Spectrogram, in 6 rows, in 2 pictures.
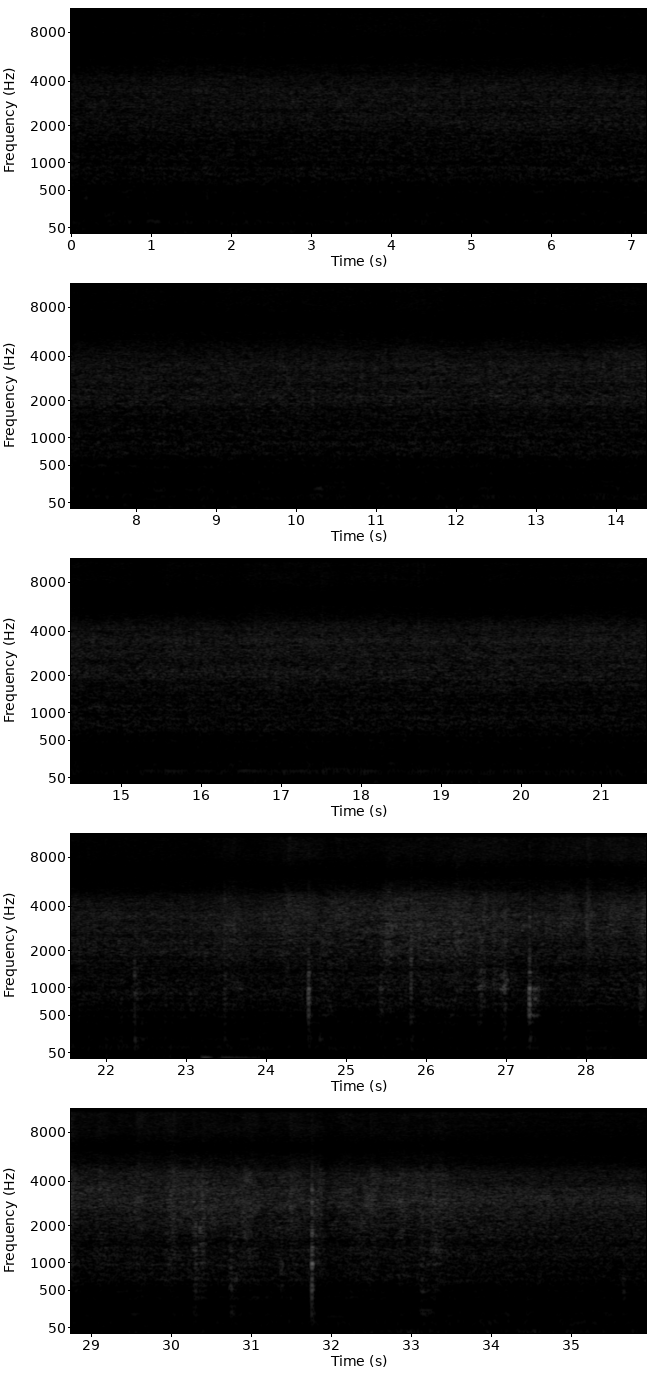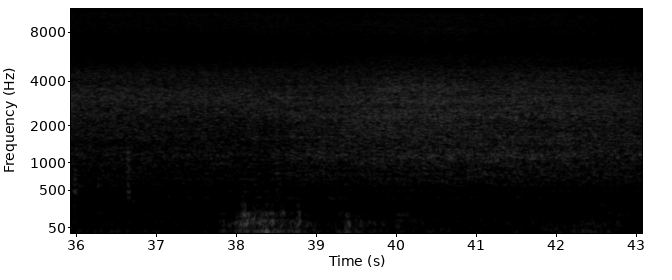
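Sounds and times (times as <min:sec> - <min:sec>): meat sizzling in a frying pan: 0:00.0 - 0:43.0
metal spatula scraping a pan: 0:23.3 - 0:33.6.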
